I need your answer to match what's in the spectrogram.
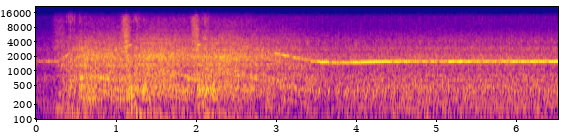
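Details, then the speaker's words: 2000 Nissan Maxima GLE that stalled on starting and at stops, after throttle body cleaning: revs up cleanly, drops back and holds a steady idle without stumbling; the idle kicked up slightly, showing the idle air control valve working. "and if you heard that just a second ago the idle kicked up a little bit which means I know that idle air control valve is doing its job"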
